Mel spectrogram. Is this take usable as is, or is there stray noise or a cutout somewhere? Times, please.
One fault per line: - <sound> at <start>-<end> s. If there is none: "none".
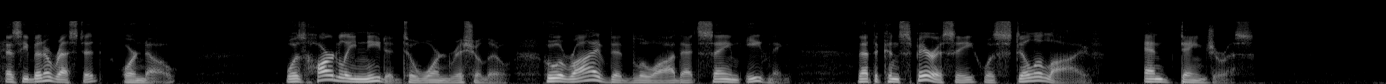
none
